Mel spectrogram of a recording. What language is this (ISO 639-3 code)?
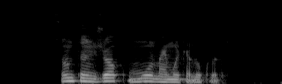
ron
